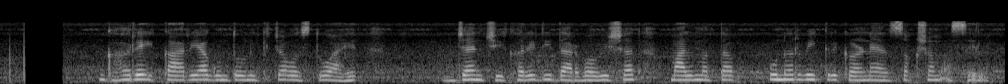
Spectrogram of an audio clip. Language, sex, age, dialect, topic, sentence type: Marathi, female, 18-24, Varhadi, banking, statement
